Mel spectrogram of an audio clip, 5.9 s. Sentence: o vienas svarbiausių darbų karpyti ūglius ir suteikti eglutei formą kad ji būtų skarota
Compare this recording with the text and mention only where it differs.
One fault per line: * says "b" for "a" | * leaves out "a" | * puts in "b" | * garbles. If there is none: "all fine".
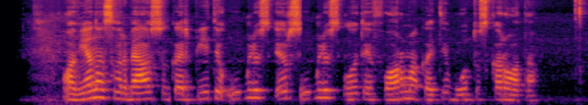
* leaves out "darbų"
* says "ūglius" for "suteikti"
